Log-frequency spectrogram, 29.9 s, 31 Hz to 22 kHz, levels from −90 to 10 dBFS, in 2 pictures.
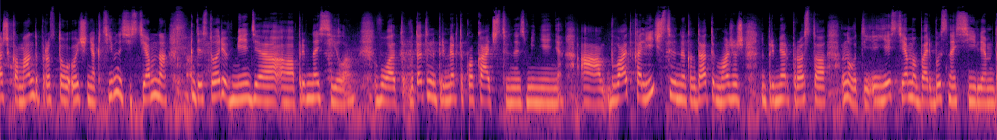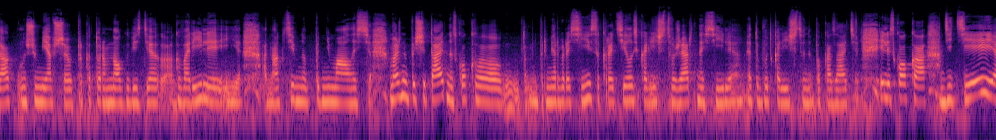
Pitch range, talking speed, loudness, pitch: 180-215 Hz, 130 wpm, -21 LUFS, 195 Hz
